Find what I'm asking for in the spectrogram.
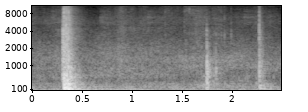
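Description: The rear door of a 2008 Peugeot 308 1.6 S five-door hatchback is opened with one sharp, loud latch thunk, followed by two softer clicks of the handle and door as it moves, heard up close with no voices.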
